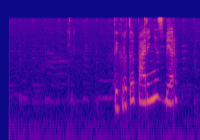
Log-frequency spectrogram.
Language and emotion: Russian, positive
